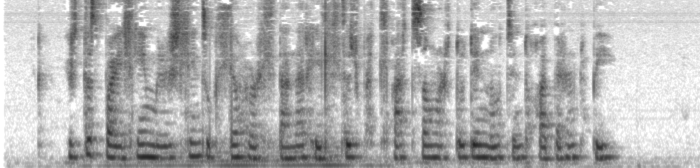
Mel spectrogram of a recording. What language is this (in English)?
Mongolian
